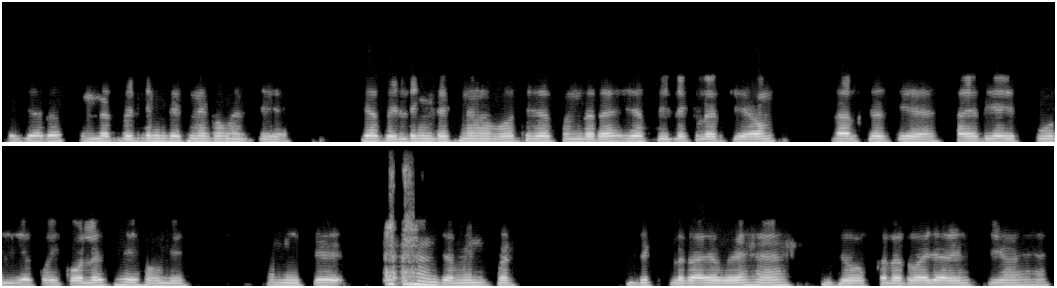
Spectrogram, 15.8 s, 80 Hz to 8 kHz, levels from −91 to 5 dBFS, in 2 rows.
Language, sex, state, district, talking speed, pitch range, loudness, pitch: Hindi, male, Jharkhand, Jamtara, 160 wpm, 145-150 Hz, -17 LUFS, 145 Hz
